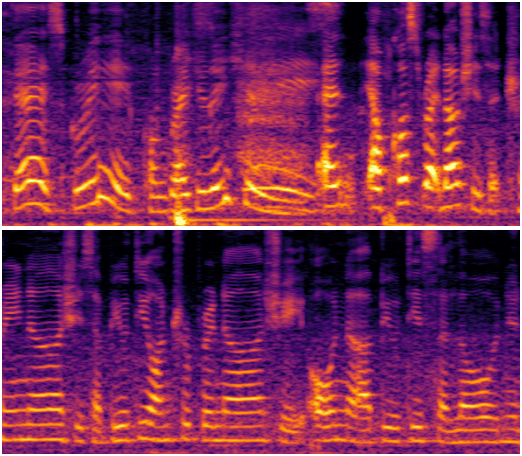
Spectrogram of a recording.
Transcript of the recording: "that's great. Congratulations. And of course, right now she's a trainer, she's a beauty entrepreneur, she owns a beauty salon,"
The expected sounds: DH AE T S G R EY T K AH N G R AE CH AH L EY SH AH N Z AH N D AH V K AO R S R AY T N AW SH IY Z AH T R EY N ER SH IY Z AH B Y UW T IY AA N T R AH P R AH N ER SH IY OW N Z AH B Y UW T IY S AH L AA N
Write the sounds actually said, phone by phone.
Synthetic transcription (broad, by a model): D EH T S G R EY T K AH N G R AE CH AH L EY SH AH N AH N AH F K AO S R AY T N AW SH IY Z AH T R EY N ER SH IY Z AH B Y UW T IY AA N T R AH P R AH N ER SH IY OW N AH B Y UW T IY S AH L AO N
